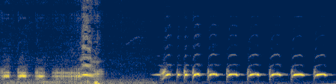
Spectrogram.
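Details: Perkutut, the zebra dove, in lively song meant to lure young birds: a few blurred opening notes and a brief burst of noise, then a steady run of short, clipped coos with a downward hook, about four per second.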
